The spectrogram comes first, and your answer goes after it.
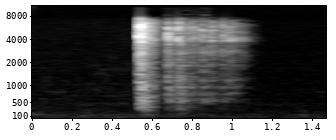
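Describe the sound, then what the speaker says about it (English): A metal paper clip drops onto a table beside a Lunasat, a single sharp close tinkle with a few quick bouncing rattles before falling quiet. "drop the paper clip next to it"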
